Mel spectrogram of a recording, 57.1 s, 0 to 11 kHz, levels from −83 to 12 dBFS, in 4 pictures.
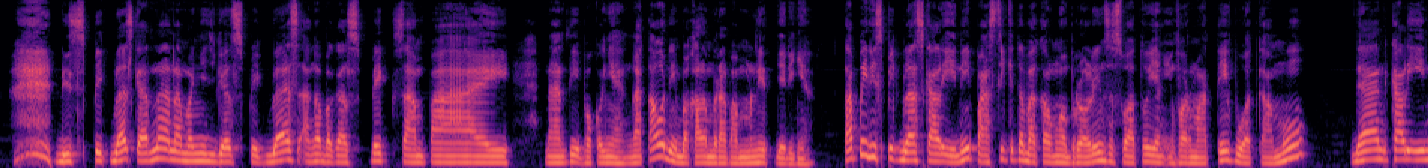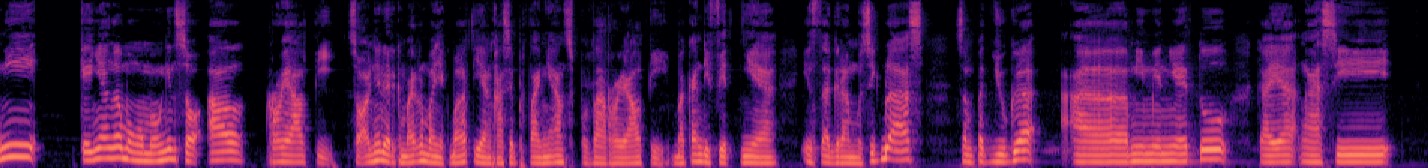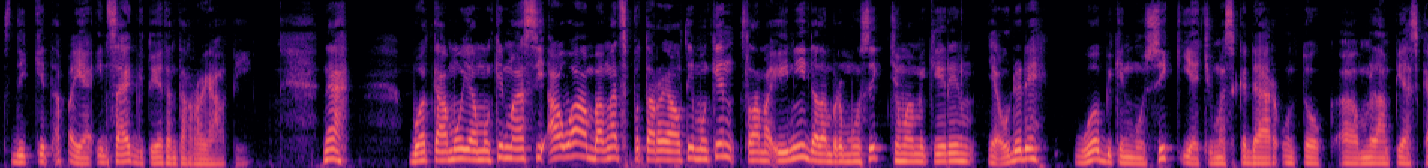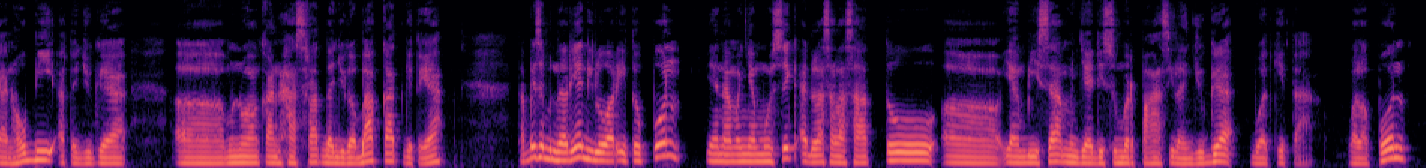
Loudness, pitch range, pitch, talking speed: -18 LUFS, 115-165 Hz, 135 Hz, 145 wpm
